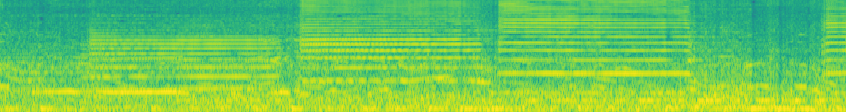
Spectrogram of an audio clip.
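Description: A brass bugle call sounded for military honours: three long held notes, each about a second, stepping from one pitch to the next, with crowd voices underneath.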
